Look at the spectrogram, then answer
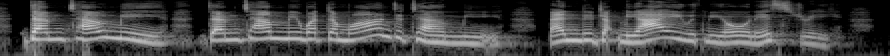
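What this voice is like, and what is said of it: Terrible put-on Caribbean accent. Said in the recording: “Poems in Terrible Accents ... So you're going to see a Caribbean accent.”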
